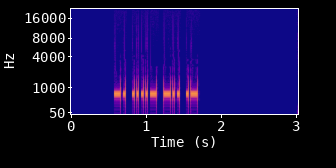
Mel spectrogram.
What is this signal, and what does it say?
Morse code, heard as a keyed tone, about 40 wpm, 700 Hz. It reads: N4DA
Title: NA SOTA Chaser Callsigns 40wpm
